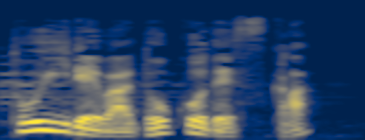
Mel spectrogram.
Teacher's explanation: Trong tiếng Nhật khi đặt câu hỏi, chúng ta thường thêm ka vào cuối câu và lên giọng khi nói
